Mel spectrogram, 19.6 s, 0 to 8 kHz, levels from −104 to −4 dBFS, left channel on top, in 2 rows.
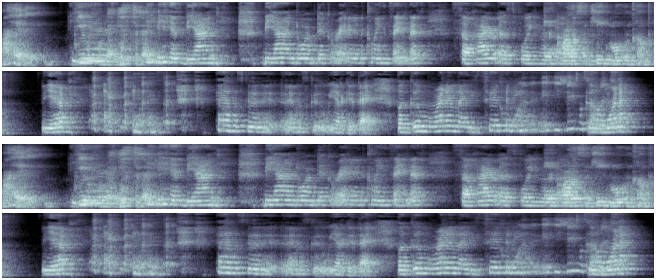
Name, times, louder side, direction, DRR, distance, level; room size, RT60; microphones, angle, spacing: voice 1, 0.0-2.2 3.1-3.2 8.1-9.8 11.7-12.1, right 1 dB, 60° left, -4 dB, 5.2 m, -23 dB
voice 2, 1.0-1.7 2.2-8.6 10.4-11.4 12.4-17.7 18.5-19.1, left 1 dB, 45° left, 0 dB, 2.1 m, -24 dB
voice 3, 11.1-12.3 17.1-19.1, left 1 dB, 30° left, -1 dB, 1.9 m, -32 dB
13.0 x 11.0 x 3.1 m, 0.66 s
head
